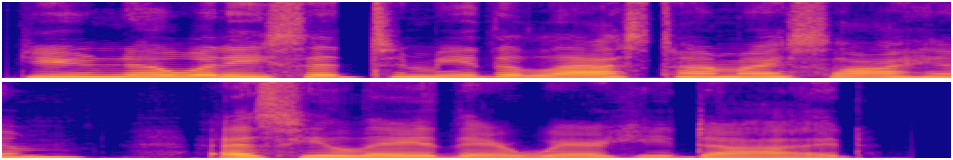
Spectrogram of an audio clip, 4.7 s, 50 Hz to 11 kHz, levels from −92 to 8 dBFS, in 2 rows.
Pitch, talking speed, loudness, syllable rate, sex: 240 Hz, 255 wpm, -19 LUFS, 5.3 syllables/s, female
